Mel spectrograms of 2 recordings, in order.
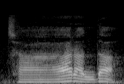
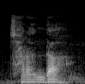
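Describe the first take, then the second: First: It is said with a sarcastic, mocking tone. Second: It is said with a sincere, approving tone. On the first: The person is actually doing badly. "비꼬는 거죠" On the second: The person really is doing well. "잘한다는 정말 잘한다고"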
